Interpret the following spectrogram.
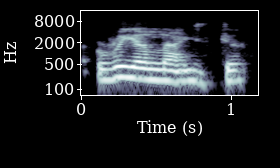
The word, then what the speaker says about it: realized: And realize the final consonant sound is Z, and you pronounce realized.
